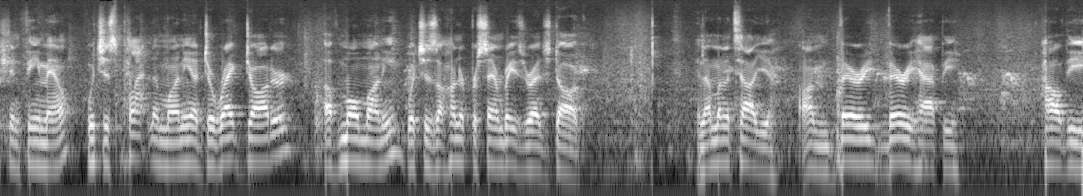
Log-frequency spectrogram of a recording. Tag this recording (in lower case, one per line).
speech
